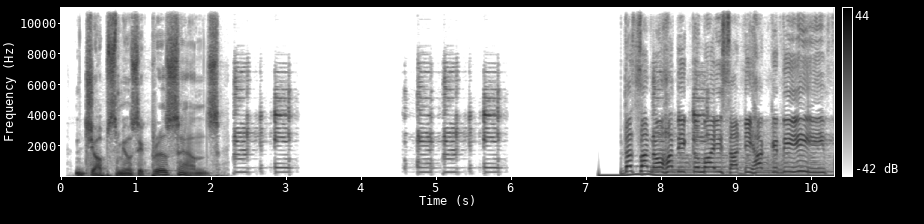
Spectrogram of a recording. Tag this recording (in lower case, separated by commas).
singing, speech, music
